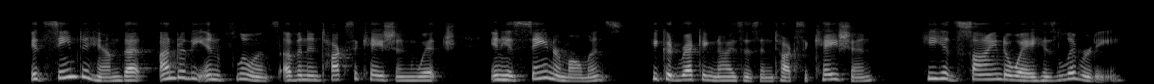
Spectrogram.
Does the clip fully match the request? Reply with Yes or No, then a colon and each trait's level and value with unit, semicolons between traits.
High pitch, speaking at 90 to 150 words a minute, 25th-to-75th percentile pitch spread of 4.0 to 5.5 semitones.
Yes: high, 205 Hz; average, 140 wpm; average, 4.5 semitones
